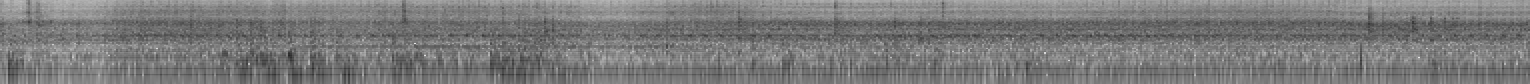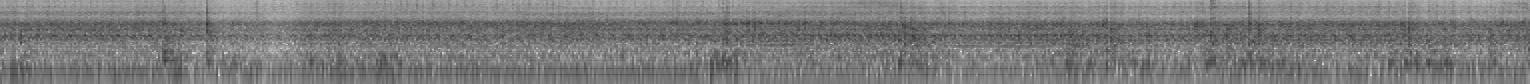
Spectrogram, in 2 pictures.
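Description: Side-loading garbage truck's engine running steadily at idle, with scattered knocks and clatter from its lifting arm and the wheelie bins.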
